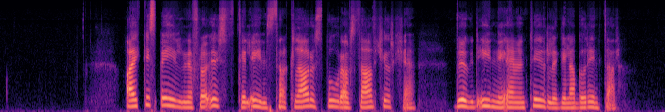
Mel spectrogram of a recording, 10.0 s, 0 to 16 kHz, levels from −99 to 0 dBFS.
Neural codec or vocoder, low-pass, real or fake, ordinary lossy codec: codec, 44.1 kHz, 2.6 kbps, SNAC; 14.4 kHz; fake; Opus, 16 kbps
